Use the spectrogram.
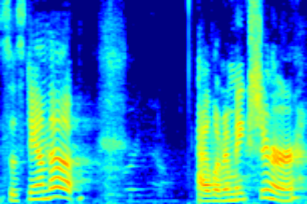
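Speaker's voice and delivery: loud call to the room; coaching shout; rallying call. Real, not acted. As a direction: get everyone on their feet. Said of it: "coaching the audience".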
